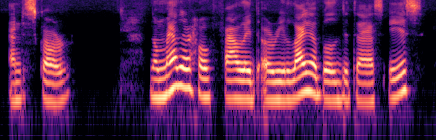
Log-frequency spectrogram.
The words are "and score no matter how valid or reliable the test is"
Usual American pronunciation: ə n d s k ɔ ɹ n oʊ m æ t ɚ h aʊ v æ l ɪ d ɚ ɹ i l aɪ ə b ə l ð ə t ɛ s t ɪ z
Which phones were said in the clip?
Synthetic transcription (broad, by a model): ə n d s k ɔ ɹ n oʊ m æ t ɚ h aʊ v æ l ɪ d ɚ ɹ i l aɪ ə b ə l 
